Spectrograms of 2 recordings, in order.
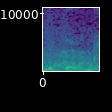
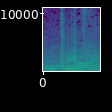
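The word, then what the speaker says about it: Labanc: I like how the guy pronounces him as Kevin LeBlanc. It's LeBlanc.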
